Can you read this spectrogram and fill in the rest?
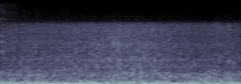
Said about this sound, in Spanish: Y mientras lo hacía, el niño escuchó un fuerte estruendo el agua del río irrumpió a través del dique hacia la pequeña villa.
